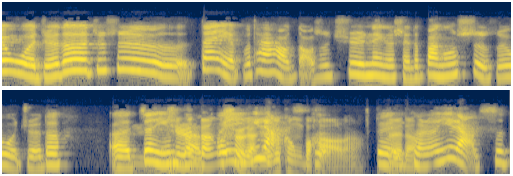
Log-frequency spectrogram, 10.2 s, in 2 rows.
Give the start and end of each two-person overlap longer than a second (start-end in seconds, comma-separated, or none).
6.4-9.3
